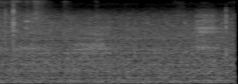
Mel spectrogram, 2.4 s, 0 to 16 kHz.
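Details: 2006 Chrysler 300C 5.7 Hemi, previously stalling, after replacing purge valve solenoid and cleaning its dirty connector: steady low rumble with even beat, no stumbles; smooth normal idle, no stalls in about 72 hours.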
